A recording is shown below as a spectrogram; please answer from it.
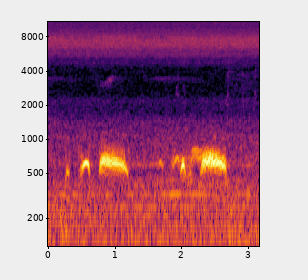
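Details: Spotted dove acting as a decoy during trapping, a couple of soft short coos each followed by a longer, louder coo, with hiss in the background.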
